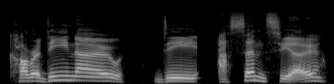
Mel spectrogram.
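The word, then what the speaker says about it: Corradino D'Ascanio: needed cheap, reliable transport, and an engineer called Corradino di Asensio, yep, that's exactly how you pronounce it, came up with this revolutionary design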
